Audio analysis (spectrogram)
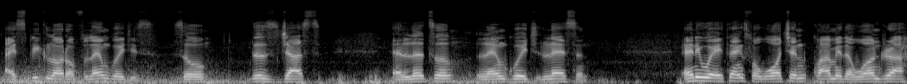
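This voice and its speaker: Over noticeable background noise, a man talks fairly slowly at a medium pitch, with very even loudness, monotone, flat intonation and long, frequent pauses. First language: Fante. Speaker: travel vlogger. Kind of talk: travel vlog commentary.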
